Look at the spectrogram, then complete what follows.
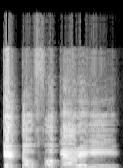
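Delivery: loud, slow, drawn-out tough-guy yell; hammed-up mobster shout; mock tough shout. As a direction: bark it like a movie gangster. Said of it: "I look at the guy and say".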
